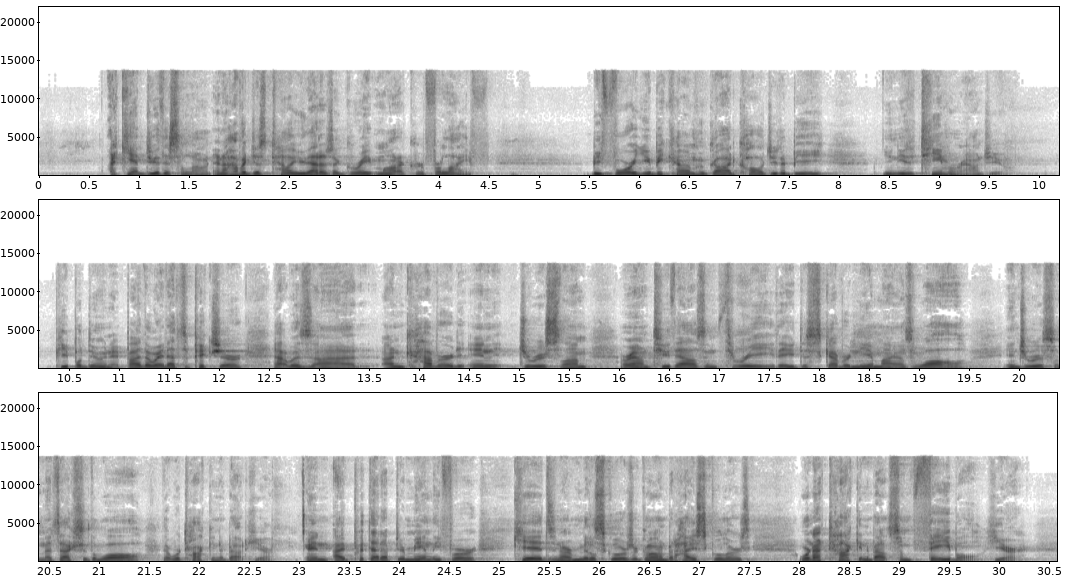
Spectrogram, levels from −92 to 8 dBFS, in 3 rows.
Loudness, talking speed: -23 LUFS, 175 wpm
